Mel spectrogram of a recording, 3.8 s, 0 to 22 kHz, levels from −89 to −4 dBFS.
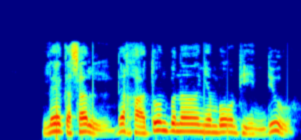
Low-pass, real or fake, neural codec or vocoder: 7.2 kHz; real; none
